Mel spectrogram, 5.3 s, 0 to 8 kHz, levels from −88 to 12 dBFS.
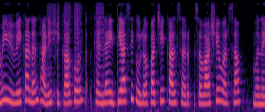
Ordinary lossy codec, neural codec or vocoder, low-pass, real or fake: Opus, 24 kbps; none; 7.2 kHz; real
